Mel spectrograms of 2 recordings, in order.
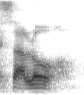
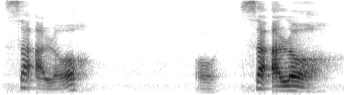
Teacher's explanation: you have to leave a short pause a tiny pose in between the two different words so you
